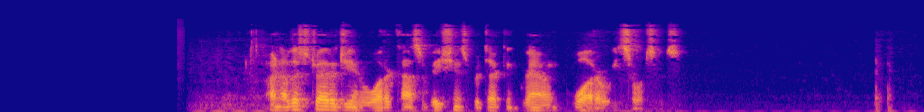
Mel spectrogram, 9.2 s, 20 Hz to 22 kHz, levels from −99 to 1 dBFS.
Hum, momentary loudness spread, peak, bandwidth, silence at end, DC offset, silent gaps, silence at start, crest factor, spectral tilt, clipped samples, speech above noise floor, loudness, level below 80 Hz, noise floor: none; 9 LU; -4 dBFS; 9.4 kHz; 0.35 s; under 0.1%; none; 2.65 s; 22 dB; -4.5 dB/octave; under 0.1%; 52 dB; -23 LUFS; -52 dBFS; -75 dBFS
